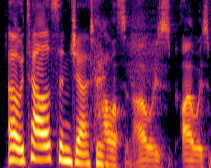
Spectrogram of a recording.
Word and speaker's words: Taliesin: Taliesin. I always mispronounce it.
